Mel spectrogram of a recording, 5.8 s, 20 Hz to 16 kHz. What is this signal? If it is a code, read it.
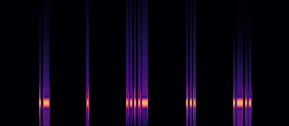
Morse code, heard as a keyed tone, about 30 wpm, spaced as for 10 wpm, 700 Hz. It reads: AE4SL
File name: Lesson 17g - Letter u - Call Signs 30wpm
